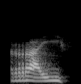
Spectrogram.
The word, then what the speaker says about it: raíz: Ra, acento en la I, ¿sí? Raíz.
